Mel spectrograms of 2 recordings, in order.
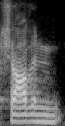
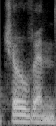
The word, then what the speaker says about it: Chauvin: this derrick chauvin trial who i've been calling derek chavin for a really long time but they call him chovin so uh not that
